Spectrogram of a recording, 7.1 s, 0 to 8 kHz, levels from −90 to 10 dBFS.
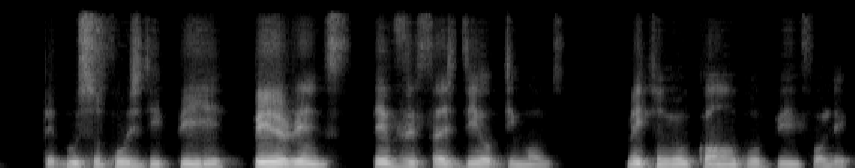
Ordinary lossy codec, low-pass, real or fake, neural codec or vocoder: none; 7.2 kHz; fake; codec, 16 kHz, about 1 kbps, DyCAST, with the encoder's durations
